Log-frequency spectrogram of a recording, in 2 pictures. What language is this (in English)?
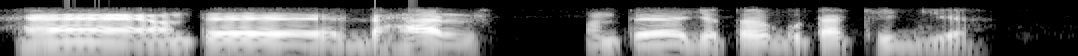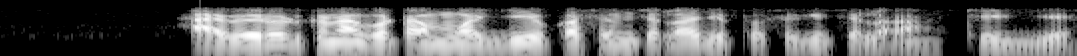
Santali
